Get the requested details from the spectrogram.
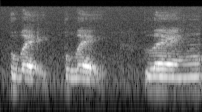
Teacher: when the A vowel is followed by the nasal consonant NG, it's not really the A vowel. It's much more like the A as in say diphthong.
